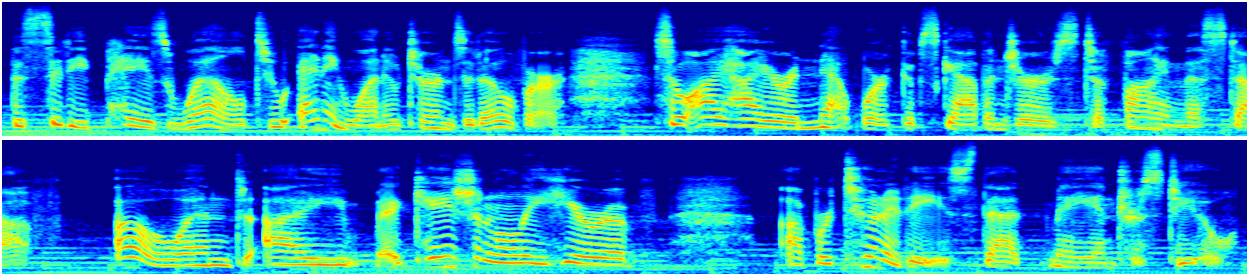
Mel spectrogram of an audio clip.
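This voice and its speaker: A woman's voice: deep voice, lively intonation, normal speed, a bit bright, faint music behind. An actress playing a sly female proprietor who sells tips to a squad, in a silky, confiding manner. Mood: smooth. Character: sly female shop proprietor, smooth broker. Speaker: establishment proprietor. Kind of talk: video game voice acting.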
